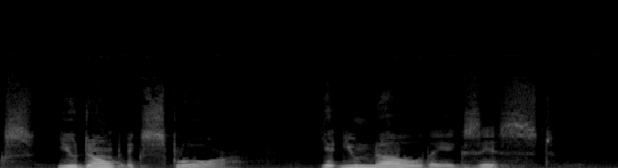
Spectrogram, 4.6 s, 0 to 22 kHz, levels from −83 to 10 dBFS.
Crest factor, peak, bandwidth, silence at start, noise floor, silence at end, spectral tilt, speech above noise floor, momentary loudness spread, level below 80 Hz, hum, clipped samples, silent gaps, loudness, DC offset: 18 dB; -16 dBFS; 11 kHz; 0.05 s; -67 dBFS; 0.65 s; -7 dB/octave; 37 dB; 22 LU; -70 dBFS; none; under 0.1%; none; -31 LUFS; under 0.1%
